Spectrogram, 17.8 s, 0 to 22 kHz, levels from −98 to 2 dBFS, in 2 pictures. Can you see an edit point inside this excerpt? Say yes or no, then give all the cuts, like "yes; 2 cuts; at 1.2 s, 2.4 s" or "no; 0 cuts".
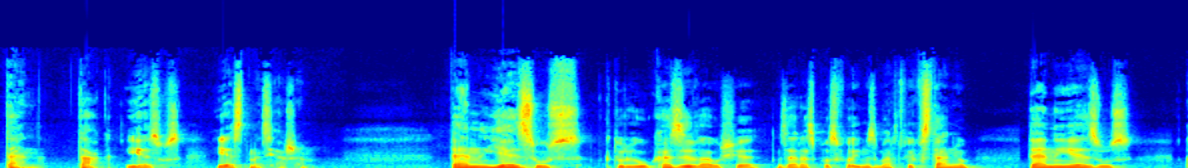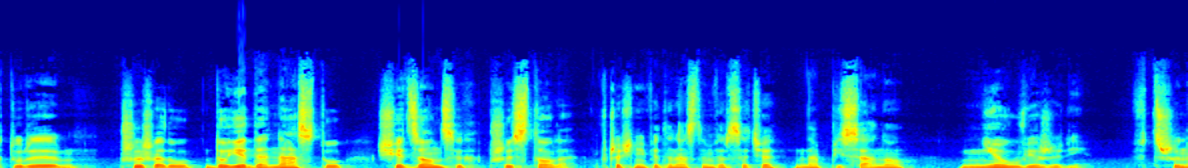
yes; 2 cuts; at 13.3 s, 14.8 s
